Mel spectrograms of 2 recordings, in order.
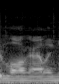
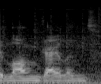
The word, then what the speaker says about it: Long Island: And when you say Long Island, you have to say Long Island. You have to pronounce the G as part of the island part. So you say Long Island.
